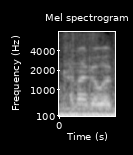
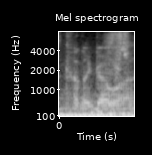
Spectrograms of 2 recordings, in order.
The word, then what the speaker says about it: Kanagawa: online we've seen there's quite a few in Kagawa prefecture you said Kagawa I know because I because you said it last night too I said it I thought that's how it's always pronounced no it's Kanagawa Kanagawa in Kanagawa prefecture there is actually a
